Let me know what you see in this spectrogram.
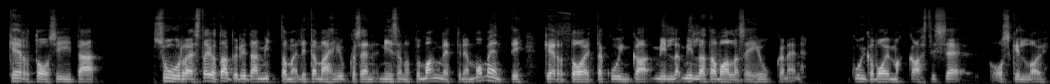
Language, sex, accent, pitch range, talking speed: Finnish, male, native, 120-140 Hz, 135 wpm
